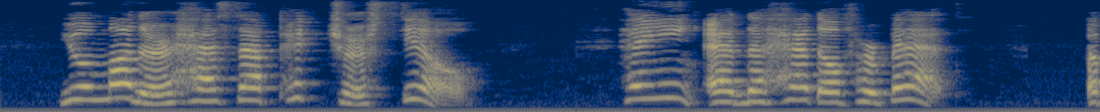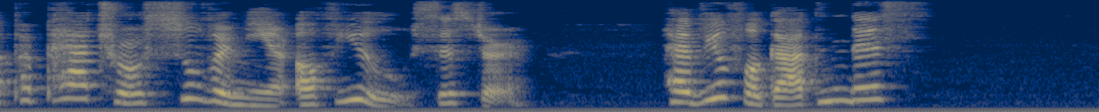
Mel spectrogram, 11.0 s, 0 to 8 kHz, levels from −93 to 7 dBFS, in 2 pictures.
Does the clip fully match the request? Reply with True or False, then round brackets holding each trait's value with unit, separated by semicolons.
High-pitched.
True (300 Hz)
